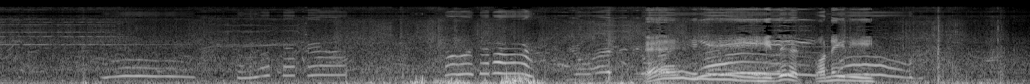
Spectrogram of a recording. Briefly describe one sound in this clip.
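Young people shout and laugh nearby outdoors.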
